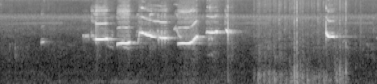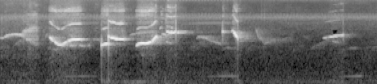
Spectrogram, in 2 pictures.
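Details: Oriental magpie-robin singing near a road during wild-bird trapping: long, varied song of sweet whistles, trills and rapid slurred notes in clustered phrases with brief gaps, over a steady high electronic-like tone.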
